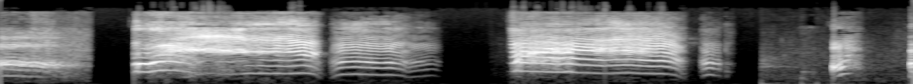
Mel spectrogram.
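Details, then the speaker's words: Infant crying in short, strained bursts with a lower, open "eairh" sound, said to mean an air bubble in the upper chest and a need to burp. "and this is when there's an air bubble in the top part of the chest. And that means I want to burp."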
